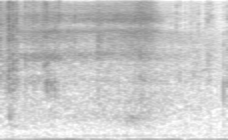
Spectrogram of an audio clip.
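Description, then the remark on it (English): Continuous crinkling and crackling of plastic packaging as it's cut open with scissors and pulled open, with brief snipping-like rustles throughout and no one talking. “Oh, need scissors, don't I? That's not going to open itself.”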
